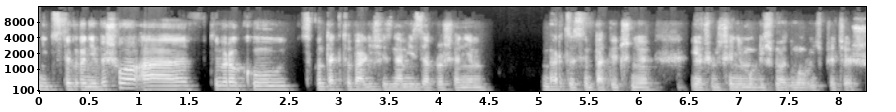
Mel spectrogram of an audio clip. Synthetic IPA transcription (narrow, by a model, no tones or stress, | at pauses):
ɲit̪t̪ɛɡɔɲɛvɘʂwɔʔaft̪ɘmɾɔkʰuskɔnt̪akt̪ɔvalʲiɕɛznamʲizːapɾɔʂɛɲɛm | baɾd̪zɔsɘmpat̪ɘt͡ʂɲɛiɔt͡ʂɘvʲiɕt͡ɕɛɲɛmɔɡlʲiɕmɘɔd̪muvʲit͡ɕpʂɛt͡ɕɛ̰ʂ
